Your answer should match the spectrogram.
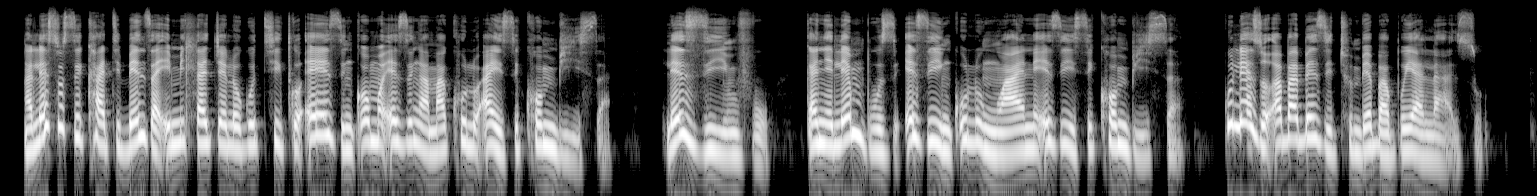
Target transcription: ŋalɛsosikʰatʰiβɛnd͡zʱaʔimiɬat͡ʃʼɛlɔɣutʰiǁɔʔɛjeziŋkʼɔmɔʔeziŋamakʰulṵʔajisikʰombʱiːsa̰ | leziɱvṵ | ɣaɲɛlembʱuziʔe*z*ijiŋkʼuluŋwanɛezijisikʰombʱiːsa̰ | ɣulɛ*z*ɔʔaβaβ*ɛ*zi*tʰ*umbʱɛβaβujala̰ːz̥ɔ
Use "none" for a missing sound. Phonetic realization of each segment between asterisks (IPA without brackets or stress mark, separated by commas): z, z, e, tʰ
